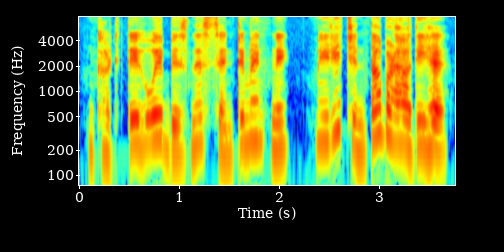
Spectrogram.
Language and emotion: Hindi, fearful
